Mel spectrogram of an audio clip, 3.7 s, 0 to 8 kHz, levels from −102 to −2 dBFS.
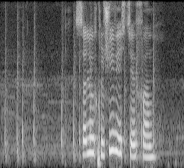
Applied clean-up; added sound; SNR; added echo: none; Knock; 17 dB; none.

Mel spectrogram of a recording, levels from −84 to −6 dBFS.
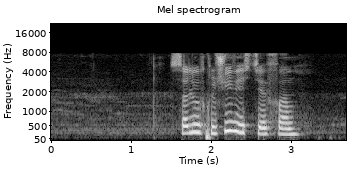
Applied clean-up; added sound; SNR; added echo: none; none; none; none.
